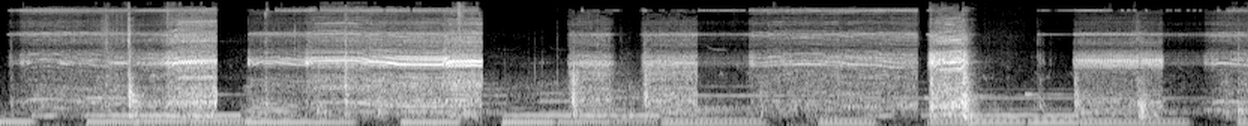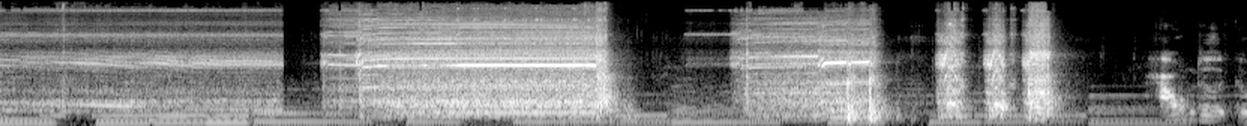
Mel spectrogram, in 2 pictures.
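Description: A power drill drives screws while a mobile car detailing setup is being built. It runs in repeated whirring bursts of a second or two, stopping and starting, with people talking between and over the runs.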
